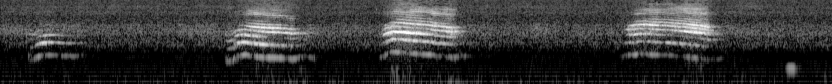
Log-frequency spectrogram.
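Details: Devon Rex kitten in front of a mirror indoors, meowing repeatedly: four clear, harmonic-rich meows, the middle ones loudest and slightly rising then falling, separated by short quiet pauses.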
